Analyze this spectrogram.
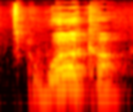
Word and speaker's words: worker: 2-syllable word. Worker. Stress is on that work. No joke there. Stress, work. Worker. And I know it's spelled W-O-R-K, but we pronounce it work.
